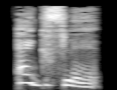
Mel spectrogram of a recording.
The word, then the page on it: egg flip: British English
